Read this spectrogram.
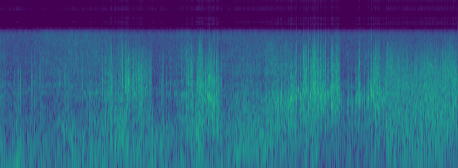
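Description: A snowboard scrapes and hisses across packed snow.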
